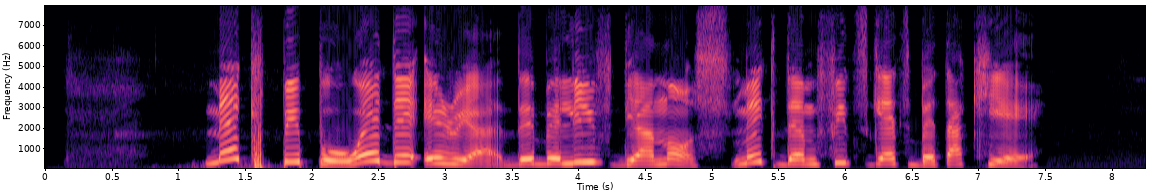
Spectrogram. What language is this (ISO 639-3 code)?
pcm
